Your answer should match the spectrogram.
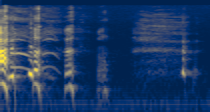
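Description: A short run of raspy, hacking smoker's coughs, three quick bursts and then a couple of weaker ones after a pause, with no talking.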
